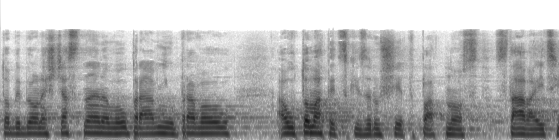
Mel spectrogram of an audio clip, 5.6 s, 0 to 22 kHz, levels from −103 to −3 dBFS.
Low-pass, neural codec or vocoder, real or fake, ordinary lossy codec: 9.9 kHz; none; real; AAC, 48 kbps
